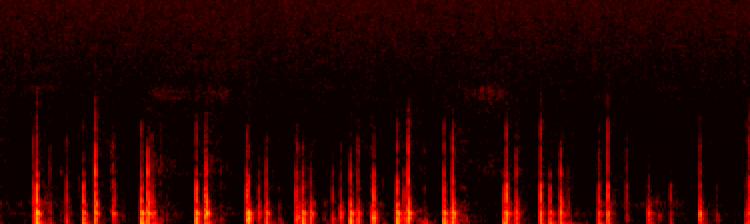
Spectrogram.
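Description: Fingertips and long nails tap and rub the outside of the two hollow rubber or silicone ear pieces on a black binaural microphone. The result is a quick, irregular run of dull, low, close-up thumps that die away almost at once, with faint rubbing between the taps.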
